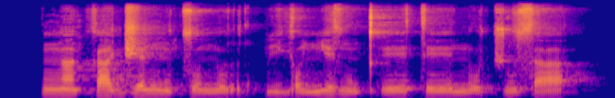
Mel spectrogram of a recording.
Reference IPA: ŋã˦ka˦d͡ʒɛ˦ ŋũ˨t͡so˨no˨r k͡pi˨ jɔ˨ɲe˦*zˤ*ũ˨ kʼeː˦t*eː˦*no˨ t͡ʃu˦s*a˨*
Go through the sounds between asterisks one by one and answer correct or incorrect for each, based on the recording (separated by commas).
incorrect, correct, incorrect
